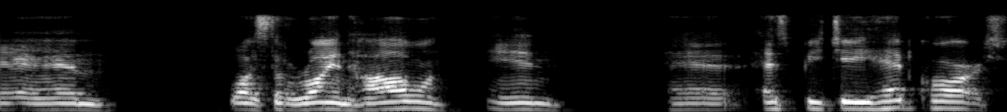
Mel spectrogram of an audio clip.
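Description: A man in a Dublin accent, fairly high in pitch, monotone and flat, at a very slow pace. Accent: Dublin Irish. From Ireland, Dublin (Kilbarrick). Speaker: podcaster and jiu-jitsu practitioner. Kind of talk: casual chat.

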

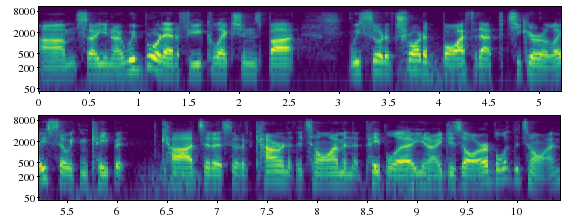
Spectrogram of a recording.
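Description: Over a quiet background, a man with an Australian accent speaks at a fairly quick pace with fairly even intonation. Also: medium pitch for a man. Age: 40s. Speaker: trading card business owner. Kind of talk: casual chat.

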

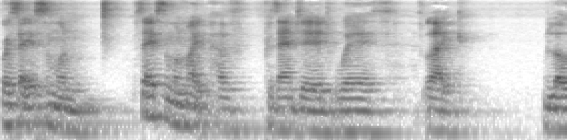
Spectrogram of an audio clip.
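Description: In an Irish accent, a man with a very deep, low pitch and a dark, mellow tone speaks somewhat breathily with fairly even intonation, and room echo is audible. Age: 20s. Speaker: junior doctor in psychiatry. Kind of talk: casual interview. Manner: halting.

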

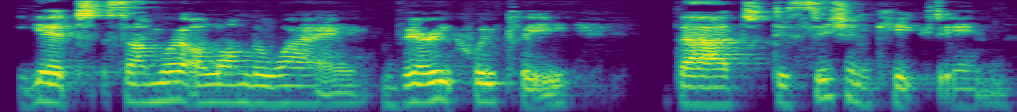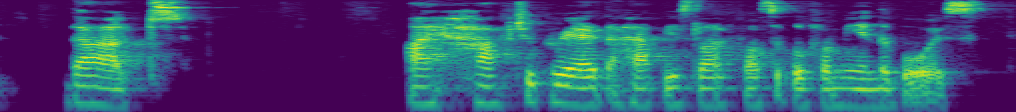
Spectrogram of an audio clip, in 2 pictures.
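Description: A woman talks at a moderate pace with a German accent. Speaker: grief coach, widow. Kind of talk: interview. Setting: remote call.

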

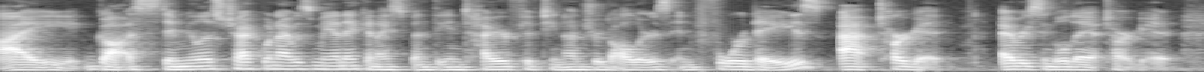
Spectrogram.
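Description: An American-accented man at a medium pitch sounds somewhat breathy, speaking at a moderate pace in a monotone, flat way with hardly any pauses. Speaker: podcast host. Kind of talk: solo podcast monologue about mental health.

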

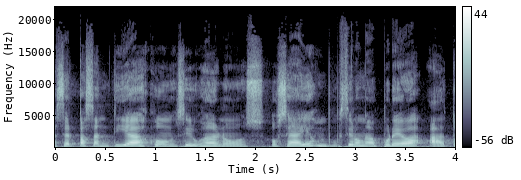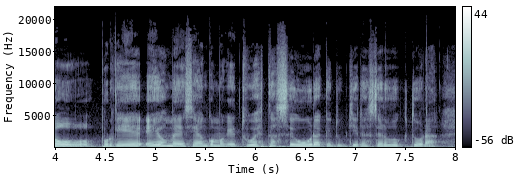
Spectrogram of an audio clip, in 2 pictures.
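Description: In an animated tone, a woman speaks at a moderate pace with a medium pitch and ordinary pitch variation. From Panama. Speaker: podcast host. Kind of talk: casual monologue. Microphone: large microphone close by.

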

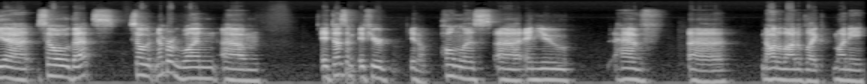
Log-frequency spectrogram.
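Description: A man with an American accent, fairly high in pitch and bright, sharp in tone, very slow with fairly even intonation. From Michigan, East Lansing. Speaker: former university student and sports fan. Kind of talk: casual chat. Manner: halting, many fillers.

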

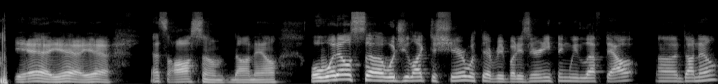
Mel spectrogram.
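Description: Over a quiet background, a man with an ordinary speaking voice talks at a fairly quick pace with a fairly high pitch and lively intonation. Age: 40s. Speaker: comic book interview host and indie comic creator. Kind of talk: casual interview chat.

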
